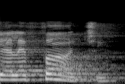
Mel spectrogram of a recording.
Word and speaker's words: elefante: Observe, o té, elefante, o té é a última sílaba, fã é a penúltima e o lé é antepenúltima. Mas o fã é a sílaba mais forte, isto é a sílaba tônica.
